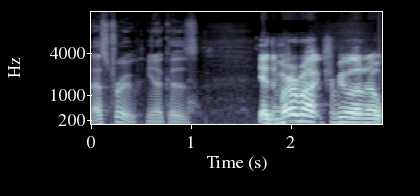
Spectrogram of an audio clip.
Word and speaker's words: Wehrmacht: Is it Wehrmacht? Yeah, Wehrmacht. Wehrmacht. It would be pronounced with the V.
